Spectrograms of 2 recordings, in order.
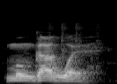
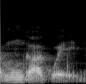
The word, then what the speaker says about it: Mnangagwa: And I, I said his name wrong. It's Emmerson Mnangagwa. Yeah, Mnangagwa, that's yeah.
